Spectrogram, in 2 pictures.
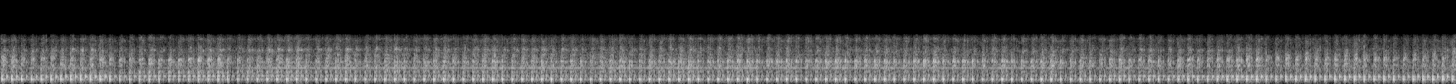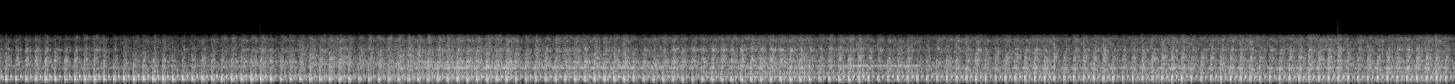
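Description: Twin-cylinder piston air compressor running steadily, with a fast, even pulsing from the pump.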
